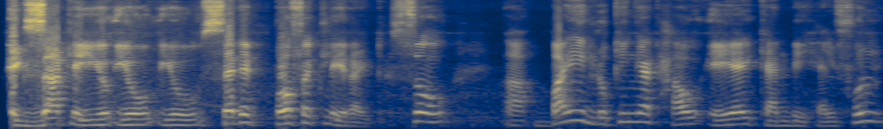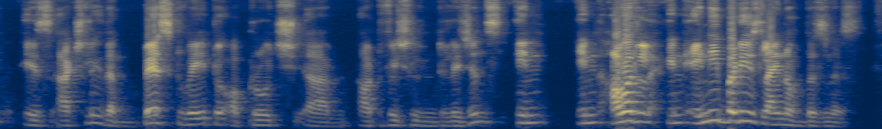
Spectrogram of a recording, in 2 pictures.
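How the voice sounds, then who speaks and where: A man with an Indian English accent, speaking as a podcast guest in a conversational interview, animated and full of fillers and restarts. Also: a little high, normal speed.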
